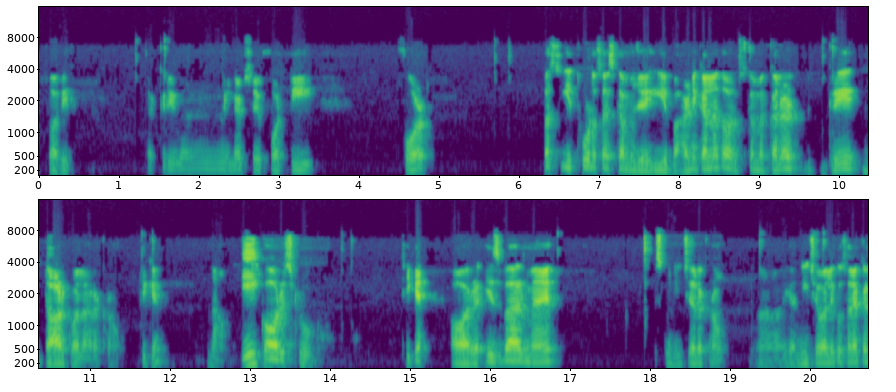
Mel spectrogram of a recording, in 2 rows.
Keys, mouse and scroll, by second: 2.9 4, 5.6 click, 8.7 click, 14.1 click, 16.8-20.0 drag.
